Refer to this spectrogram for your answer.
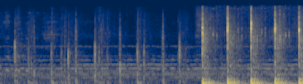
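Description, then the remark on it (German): Heavy footsteps climb the stairs in a steady rhythm, soft and muffled at first, then suddenly much louder as thudding steps arrive, with a faint humming tone underneath. “Aber ich glaube, ich höre jemanden die Treppe raufkommen.”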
